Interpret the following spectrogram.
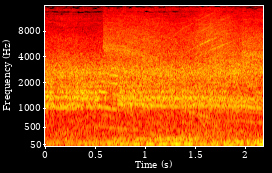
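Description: Anime soundtrack: loud dramatic music mixed with a dense, noisy wash of sound effects over a low rumble.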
